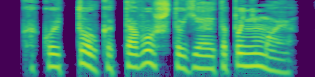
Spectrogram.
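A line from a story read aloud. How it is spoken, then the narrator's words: Through gritted teeth. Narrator (Russian): сквозь зубы процедила Майяри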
